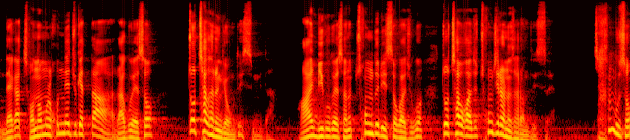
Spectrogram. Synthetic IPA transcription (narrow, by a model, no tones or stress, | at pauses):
ne̞ɡat͡ɕʌnʌmɯɭhonːe̞d͡ʑuɡe̞t̚t͈aɾa̰ɡoɦe̞sʰʌ | t͡ɕ͈ot͡ɕʰaɡanɯnkjʌ̰ŋudois͈ɯmɲida | aimiɡuɡe̞sʰʌnɯnt͡ɕʰoŋdɯɾiːs͈ʌɡad͡ʑiɡot͡ɕ͈ot͡ɕʰawaɡad͡ʑiɡot͡ɕʰoŋd͡ʑiɾɦanɯns̬ʰaɾamdois͈ʌjo | t͡ɕamːus̬ʰʌ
